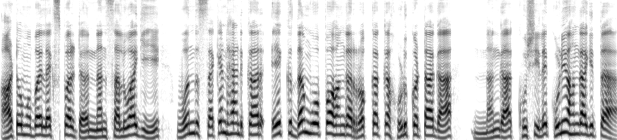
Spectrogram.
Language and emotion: Kannada, happy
